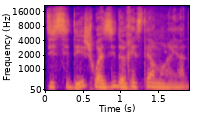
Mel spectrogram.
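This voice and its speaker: A woman's voice: on the low side, fairly even intonation, a little fast, darkish tone, slightly rough. A woman hosting an interview, asking short, friendly questions. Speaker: interview host.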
